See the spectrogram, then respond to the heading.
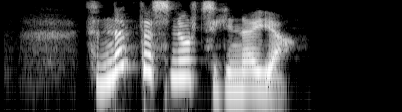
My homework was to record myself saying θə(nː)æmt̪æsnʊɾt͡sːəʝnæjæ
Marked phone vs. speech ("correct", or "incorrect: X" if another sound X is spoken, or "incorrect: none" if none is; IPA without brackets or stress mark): correct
